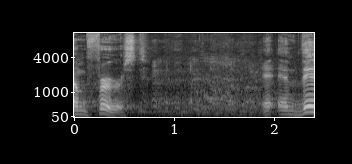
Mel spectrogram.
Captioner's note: laughter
